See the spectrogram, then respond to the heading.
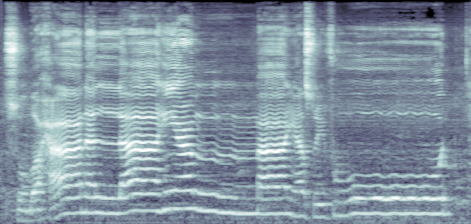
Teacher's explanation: با حرف قلقلہ میں سے ہے تو یہاں پر قلقلہ صغرا کر کے پڑھیں گے۔ اس میں دلالت اللہ عز و جل کے لام سے پہلے نون پر زبر ہے تو یہاں پر اس لام کو پر یعنی موٹا پڑھیں گے۔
